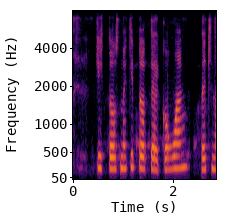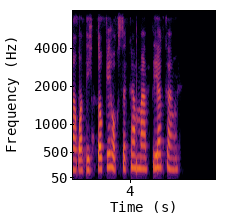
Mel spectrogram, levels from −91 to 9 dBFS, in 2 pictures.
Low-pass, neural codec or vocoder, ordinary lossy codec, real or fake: 7.2 kHz; codec, 16 kHz, 4 kbps, FunCodec, trained on Chinese and English, 50 frames a second; Opus, 32 kbps; fake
